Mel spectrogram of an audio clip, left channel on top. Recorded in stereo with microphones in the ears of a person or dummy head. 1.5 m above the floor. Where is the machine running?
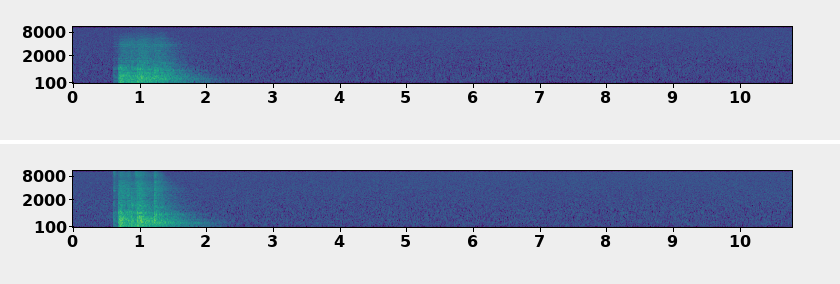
No machine running in this recording.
